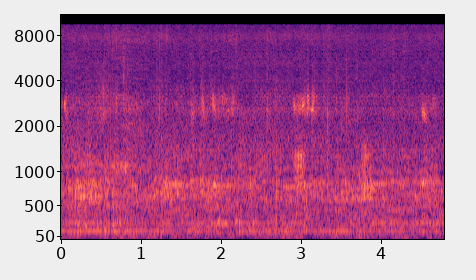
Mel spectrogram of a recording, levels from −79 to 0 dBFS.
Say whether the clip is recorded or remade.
remade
